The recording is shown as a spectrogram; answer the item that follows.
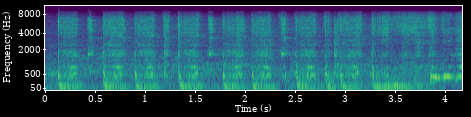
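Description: Loud dance-mix music played for a dance routine, with a heavy bass drum beat about twice a second and sharp percussive hits over it.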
